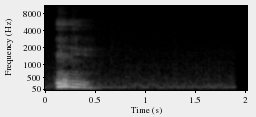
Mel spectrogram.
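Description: A man clearing his throat once, a short burst just after the start, followed by faint room hum.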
